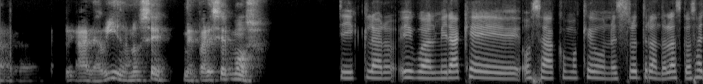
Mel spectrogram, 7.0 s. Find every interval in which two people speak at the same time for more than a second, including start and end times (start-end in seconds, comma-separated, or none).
none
